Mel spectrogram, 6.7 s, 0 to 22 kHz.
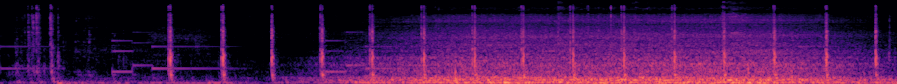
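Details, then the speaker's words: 2011 Ford Mustang at key-on, after the chimes: steady clicking, about two to three per second, from behind the dash. A failing AC blend door actuator; AC still blows cold. "You hear that? That's a blend door for the AC."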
